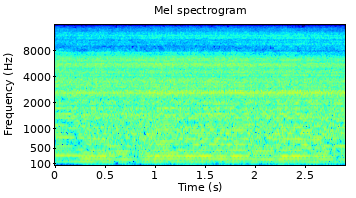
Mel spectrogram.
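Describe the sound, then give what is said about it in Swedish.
Drilling grinds on as one continuous, loud buzzing roar with a steady motor whine, without pauses or voices. “medans de borrar så kör vi lite pausmusik”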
